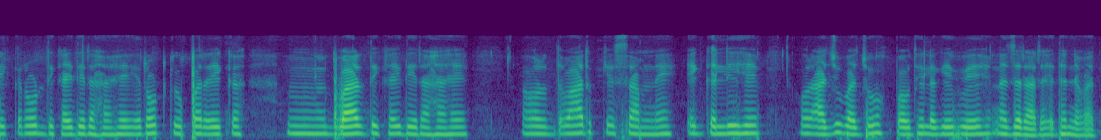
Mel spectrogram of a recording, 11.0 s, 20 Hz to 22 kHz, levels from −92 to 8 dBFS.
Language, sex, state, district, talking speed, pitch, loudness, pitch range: Hindi, female, Bihar, Muzaffarpur, 180 wpm, 210 Hz, -21 LUFS, 200-215 Hz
